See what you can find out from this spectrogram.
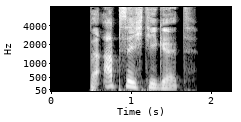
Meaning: second-person plural subjunctive I of beabsichtigen
- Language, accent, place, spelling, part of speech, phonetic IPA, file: German, Germany, Berlin, beabsichtiget, verb, [bəˈʔapzɪçtɪɡət], De-beabsichtiget.ogg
